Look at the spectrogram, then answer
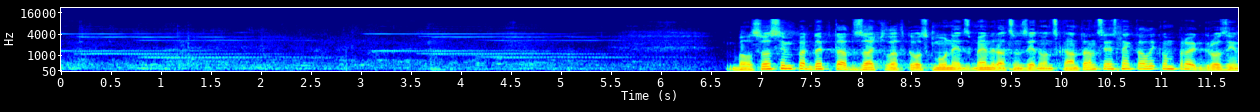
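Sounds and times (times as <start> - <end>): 
parliament voting call bell ringing: 0.0 - 6.4
low murmur of voices: 0.0 - 11.7
speech: 6.7 - 11.7.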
